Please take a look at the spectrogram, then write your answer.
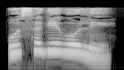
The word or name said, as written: ಒಸಗೆವೋಲೆ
